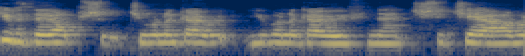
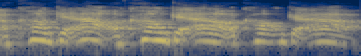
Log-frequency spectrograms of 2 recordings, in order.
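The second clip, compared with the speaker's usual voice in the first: imitated screaming voice; 3 dB louder than usual. Retelling what she cried out when trapped: imitating someone screaming. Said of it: "she started screaming".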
